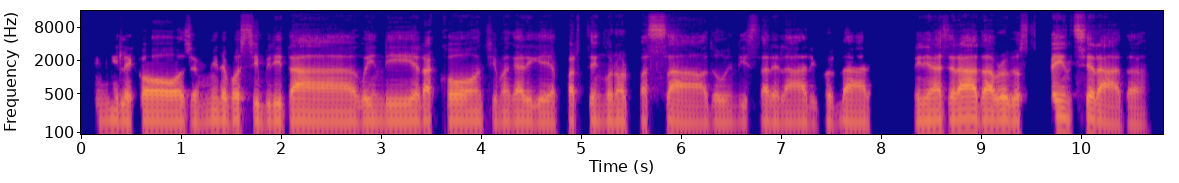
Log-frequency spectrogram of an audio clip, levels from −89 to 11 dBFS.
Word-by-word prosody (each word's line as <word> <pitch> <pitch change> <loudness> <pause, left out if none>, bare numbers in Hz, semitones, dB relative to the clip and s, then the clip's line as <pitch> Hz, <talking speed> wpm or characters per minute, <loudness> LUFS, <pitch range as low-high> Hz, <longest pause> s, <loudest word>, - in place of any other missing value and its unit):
in 80 0 -10
mille 80 -1 -1
cose, 80 -1 +3
mille 80 +2 -2
possibilità, 80 0 +1
quindi 80 +1 -2
racconti 80 -1 0
magari 80 0 -2
che 75 0 -2
appartengono 80 +1 -4
al 80 - -2
passato, 75 -1 -2
quindi 75 0 -9
stare 75 -1 -5
là 75 0 -3
a - - 0
ricordar 75 +1 -3 0.4
quindi 80 +1 -3
una 85 0 +3
serata 85 0 +5
proprio 80 -1 +2
spensierata. 75 -7 0
80 Hz, 120 wpm, -24 LUFS, 75-80 Hz, 0.4 s, serata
